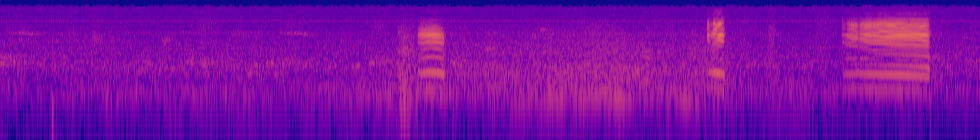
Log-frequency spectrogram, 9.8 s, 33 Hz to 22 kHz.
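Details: A sika deer in Nara Park gives high, piercing whistled squeals during the October 2017 rut, with a murmur of voices behind.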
